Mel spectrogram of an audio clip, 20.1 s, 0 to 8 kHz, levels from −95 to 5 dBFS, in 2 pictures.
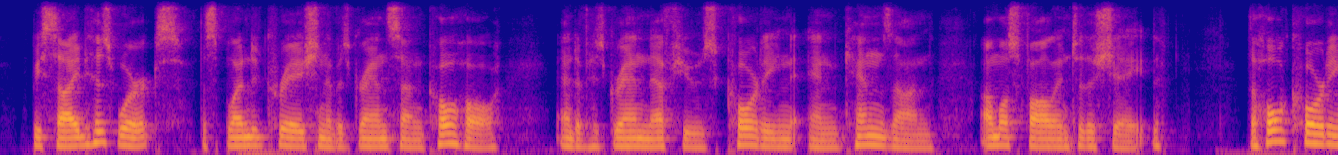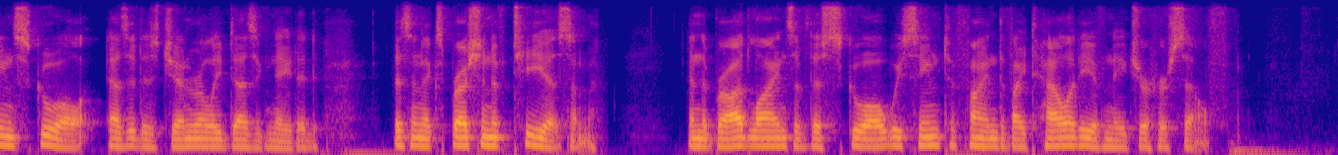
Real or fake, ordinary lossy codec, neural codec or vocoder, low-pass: real; Opus, 24 kbps; none; 7.2 kHz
